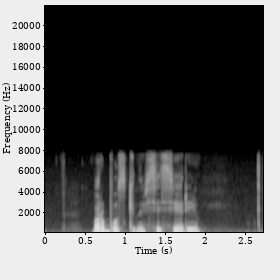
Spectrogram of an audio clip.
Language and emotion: Russian, neutral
